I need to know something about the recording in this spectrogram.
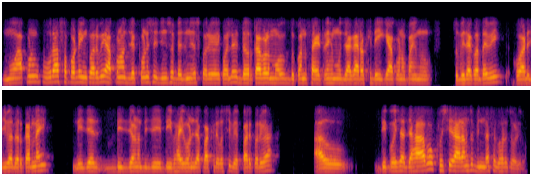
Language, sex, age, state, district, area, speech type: Odia, male, 45-60, Odisha, Kandhamal, rural, conversation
